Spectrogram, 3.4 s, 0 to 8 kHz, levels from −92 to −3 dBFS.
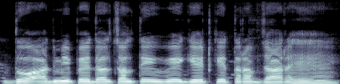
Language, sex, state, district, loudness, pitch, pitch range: Hindi, male, West Bengal, Alipurduar, -15 LUFS, 140 Hz, 130-150 Hz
